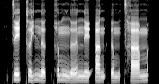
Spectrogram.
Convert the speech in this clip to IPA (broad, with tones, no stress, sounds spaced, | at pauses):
t̪ e˧˥ k ə˨˩˦ j n əː˨˩ k̚ h ə˧ m ŋ əː˨˩˦ n e˧ ʔ a˧ n ʔ ə˨˩ m t̪ʰ a˧˥ m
